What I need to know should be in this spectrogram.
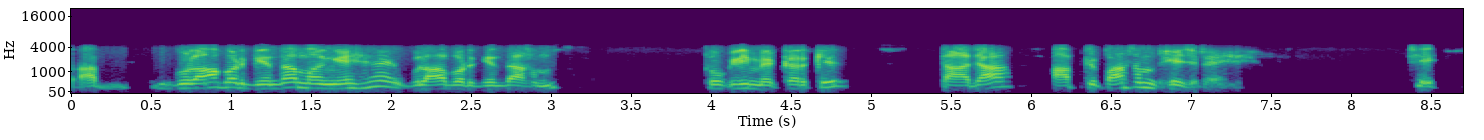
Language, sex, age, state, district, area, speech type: Hindi, male, 45-60, Bihar, Muzaffarpur, rural, conversation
